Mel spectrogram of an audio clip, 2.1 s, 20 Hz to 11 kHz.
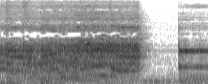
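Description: Music played from a phone through a TDA2030 amplifier module into a coaxial speaker. The song cuts off about one and a half seconds in and, after a brief gap, a different, calmer track begins with held notes.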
